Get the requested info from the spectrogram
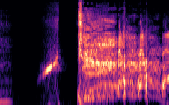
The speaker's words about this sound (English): You got to be able to whistle.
